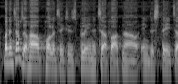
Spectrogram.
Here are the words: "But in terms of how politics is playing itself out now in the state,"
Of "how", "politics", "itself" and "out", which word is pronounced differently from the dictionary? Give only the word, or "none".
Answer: itself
